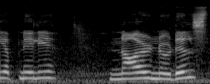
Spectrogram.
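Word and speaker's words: Knorr: बनवाई थी अपने लिए, नॉर नूडल्स, तो ये फिर थोड़े से नॉर होता है, के साइलेंट होता है, तो फिर हम अब ये इन्जॉय कर रहे हैं पार्टी इन्जॉय।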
